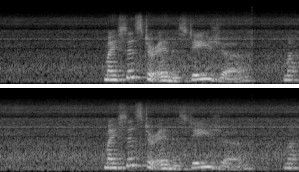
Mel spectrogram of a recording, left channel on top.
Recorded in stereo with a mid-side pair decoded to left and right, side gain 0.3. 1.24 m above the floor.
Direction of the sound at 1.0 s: 5° left.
